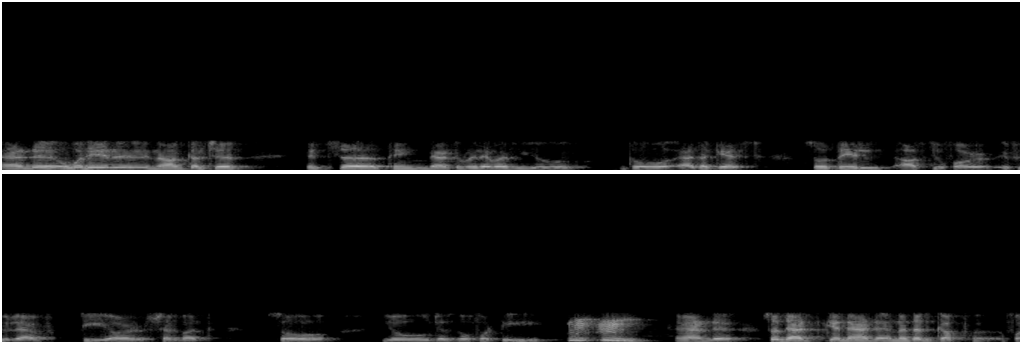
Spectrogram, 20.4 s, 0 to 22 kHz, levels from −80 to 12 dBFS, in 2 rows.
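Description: An AMR rate drop from 7.18 to 9.55 s, after "go as a", cuts the codec's bitrate, leaving the speech rougher and more synthetic.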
